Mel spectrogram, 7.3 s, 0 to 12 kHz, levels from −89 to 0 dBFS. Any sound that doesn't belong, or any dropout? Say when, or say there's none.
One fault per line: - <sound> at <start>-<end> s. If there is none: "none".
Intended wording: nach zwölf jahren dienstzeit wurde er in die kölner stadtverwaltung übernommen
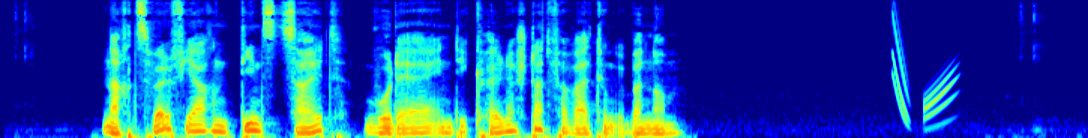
- chirp at 5.9-6.4 s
